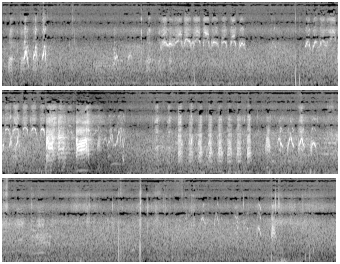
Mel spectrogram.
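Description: Greylag geese honking close by, in short repeated calls. The loudest honks come about eight seconds in, followed by a quick run of calls, several a second, before they thin out near the end.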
